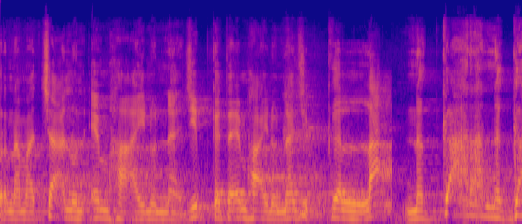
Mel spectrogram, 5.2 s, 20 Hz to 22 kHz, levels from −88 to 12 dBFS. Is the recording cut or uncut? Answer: cut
